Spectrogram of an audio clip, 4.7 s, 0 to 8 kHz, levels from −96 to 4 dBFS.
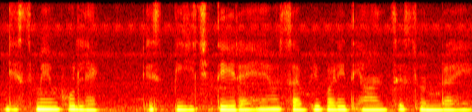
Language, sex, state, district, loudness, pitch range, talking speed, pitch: Hindi, female, Madhya Pradesh, Umaria, -14 LUFS, 215-240 Hz, 175 wpm, 230 Hz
